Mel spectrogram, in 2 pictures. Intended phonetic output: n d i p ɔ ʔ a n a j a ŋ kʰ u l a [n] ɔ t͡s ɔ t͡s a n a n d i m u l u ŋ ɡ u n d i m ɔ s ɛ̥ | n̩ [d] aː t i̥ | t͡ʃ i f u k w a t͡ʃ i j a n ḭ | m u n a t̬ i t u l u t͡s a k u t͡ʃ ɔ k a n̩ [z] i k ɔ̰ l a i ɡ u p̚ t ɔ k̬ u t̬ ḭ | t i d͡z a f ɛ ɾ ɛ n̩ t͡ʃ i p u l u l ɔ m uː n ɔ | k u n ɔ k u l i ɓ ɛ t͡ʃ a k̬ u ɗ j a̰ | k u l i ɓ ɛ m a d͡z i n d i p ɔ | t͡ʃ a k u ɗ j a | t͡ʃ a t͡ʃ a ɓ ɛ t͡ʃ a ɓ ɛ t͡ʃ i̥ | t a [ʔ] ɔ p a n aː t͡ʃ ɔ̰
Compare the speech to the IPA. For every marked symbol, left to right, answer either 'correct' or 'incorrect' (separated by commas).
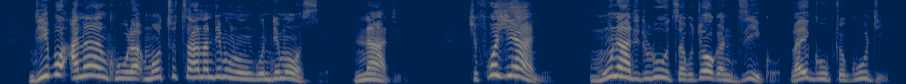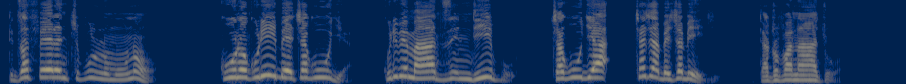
incorrect, incorrect, incorrect, incorrect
